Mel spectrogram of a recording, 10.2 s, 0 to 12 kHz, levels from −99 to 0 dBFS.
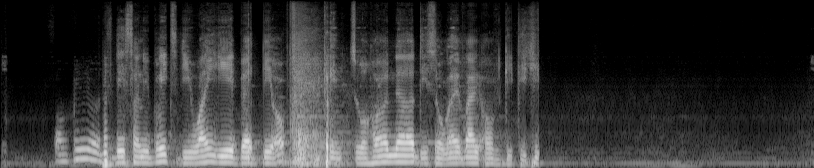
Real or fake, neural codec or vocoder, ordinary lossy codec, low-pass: fake; codec, 24 kHz, 0.9 kbps, WavTokenizer, medium music audio release; none; none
